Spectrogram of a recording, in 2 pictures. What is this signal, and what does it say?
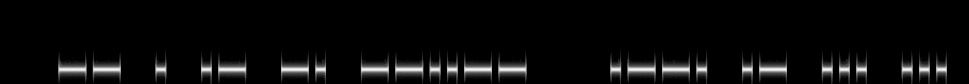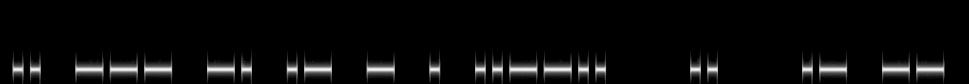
Morse code, heard as a keyed tone, about 14 wpm, spaced as for 12 wpm, 700 Hz. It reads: MEAN, PASSIONATE? I AM
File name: Morsekurs / Witze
